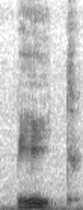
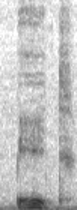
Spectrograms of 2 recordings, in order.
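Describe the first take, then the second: No difference in how they are said.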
